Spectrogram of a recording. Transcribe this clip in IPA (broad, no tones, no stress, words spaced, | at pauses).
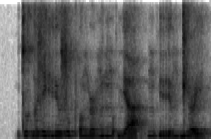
tʷaɡɵ zirʲu zupʼoŋə˞ ŋɔnʲŋʷə˞ʔnʲa | ŋʷɘʔrʲo ŋɘɡjə˞j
